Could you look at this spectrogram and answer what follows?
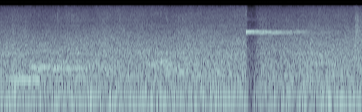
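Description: Continuous splashing of water polo players swimming, with faint calls from players or the bench. About three seconds in, a single high referee's whistle blast lasts nearly a second.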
